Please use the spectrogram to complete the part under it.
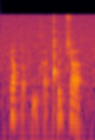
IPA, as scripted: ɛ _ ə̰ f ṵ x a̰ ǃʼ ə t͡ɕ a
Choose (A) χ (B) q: B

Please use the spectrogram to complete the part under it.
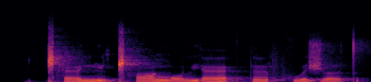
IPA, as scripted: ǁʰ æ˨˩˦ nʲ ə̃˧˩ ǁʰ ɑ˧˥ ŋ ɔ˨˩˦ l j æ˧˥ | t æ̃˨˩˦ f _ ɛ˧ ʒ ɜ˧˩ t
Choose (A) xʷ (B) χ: A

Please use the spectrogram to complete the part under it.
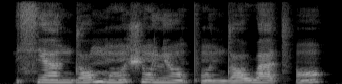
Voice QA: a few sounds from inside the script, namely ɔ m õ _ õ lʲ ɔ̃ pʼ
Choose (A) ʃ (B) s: A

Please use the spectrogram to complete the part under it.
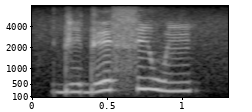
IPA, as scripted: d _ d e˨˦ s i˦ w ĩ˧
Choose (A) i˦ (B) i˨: B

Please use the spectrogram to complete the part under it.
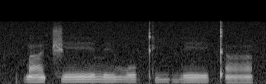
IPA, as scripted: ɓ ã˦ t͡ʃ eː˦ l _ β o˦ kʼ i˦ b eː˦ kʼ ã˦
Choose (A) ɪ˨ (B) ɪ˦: B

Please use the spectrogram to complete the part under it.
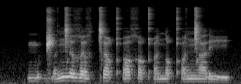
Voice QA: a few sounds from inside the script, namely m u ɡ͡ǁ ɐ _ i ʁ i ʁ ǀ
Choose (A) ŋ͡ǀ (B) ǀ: A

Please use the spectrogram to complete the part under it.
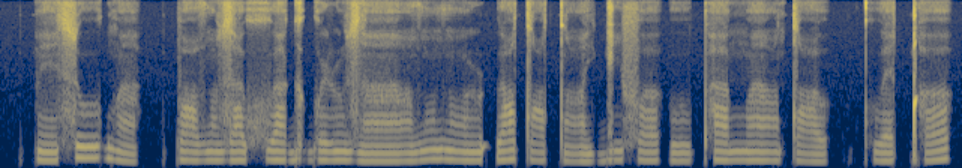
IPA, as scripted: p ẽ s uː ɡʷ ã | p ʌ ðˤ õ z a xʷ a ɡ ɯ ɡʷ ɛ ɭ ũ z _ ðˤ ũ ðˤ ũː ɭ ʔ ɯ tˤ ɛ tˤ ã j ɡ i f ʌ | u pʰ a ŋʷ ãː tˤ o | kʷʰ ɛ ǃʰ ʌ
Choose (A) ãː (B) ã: A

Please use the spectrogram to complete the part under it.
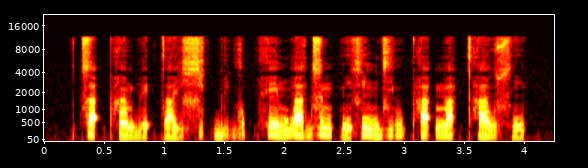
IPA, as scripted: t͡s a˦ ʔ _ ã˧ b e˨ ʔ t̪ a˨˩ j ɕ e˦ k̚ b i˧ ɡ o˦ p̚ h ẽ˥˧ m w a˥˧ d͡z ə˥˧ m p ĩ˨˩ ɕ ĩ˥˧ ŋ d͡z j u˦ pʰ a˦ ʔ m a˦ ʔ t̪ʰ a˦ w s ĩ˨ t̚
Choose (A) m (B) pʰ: B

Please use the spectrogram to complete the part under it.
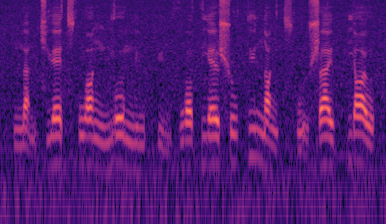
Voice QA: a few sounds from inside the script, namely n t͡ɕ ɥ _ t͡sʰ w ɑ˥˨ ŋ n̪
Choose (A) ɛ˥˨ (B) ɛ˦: A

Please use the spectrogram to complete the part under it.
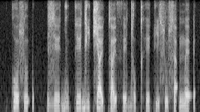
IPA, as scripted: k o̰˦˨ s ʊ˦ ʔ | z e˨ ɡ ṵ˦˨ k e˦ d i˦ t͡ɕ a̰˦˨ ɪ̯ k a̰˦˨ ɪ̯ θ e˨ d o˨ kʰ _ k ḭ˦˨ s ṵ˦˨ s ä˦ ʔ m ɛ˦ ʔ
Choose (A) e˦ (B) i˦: A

